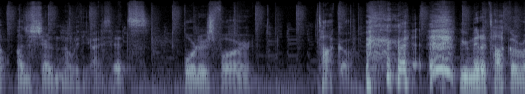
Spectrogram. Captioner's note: laughs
